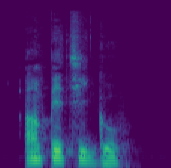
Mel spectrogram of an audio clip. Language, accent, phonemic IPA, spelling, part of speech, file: French, France, /ɛ̃.pe.ti.ɡo/, impétigo, noun, LL-Q150 (fra)-impétigo.wav
- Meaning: impetigo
